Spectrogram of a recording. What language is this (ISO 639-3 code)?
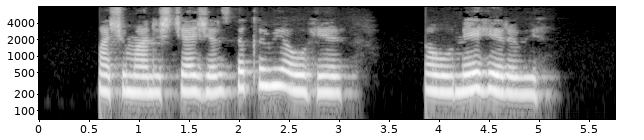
pus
